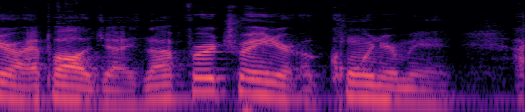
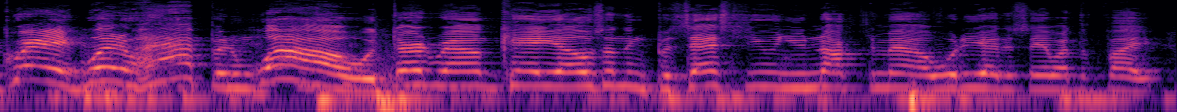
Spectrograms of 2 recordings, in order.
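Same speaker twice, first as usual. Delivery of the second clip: sports interviewer; 10 semitones higher, 5 dB louder than usual. Retold or imitated. Post-fight interviewer.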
